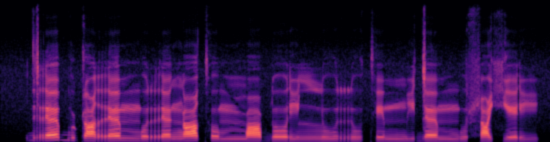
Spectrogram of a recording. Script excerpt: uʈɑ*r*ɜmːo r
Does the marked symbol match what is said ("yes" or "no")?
yes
